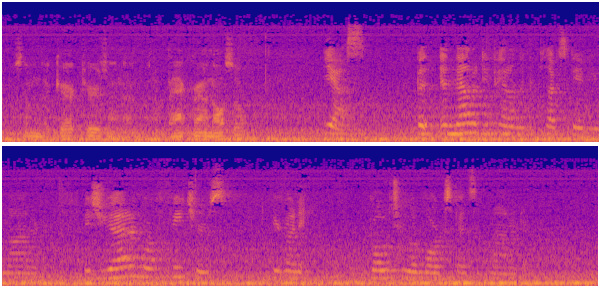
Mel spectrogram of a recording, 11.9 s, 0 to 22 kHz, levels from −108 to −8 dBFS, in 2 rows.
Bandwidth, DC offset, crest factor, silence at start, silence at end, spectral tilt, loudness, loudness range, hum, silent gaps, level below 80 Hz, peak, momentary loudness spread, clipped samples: 15 kHz; under 0.1%; 18 dB; 0 s; 0 s; -5 dB/octave; -38 LUFS; 1 LU; none; none; -46 dBFS; -20 dBFS; 6 LU; under 0.1%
